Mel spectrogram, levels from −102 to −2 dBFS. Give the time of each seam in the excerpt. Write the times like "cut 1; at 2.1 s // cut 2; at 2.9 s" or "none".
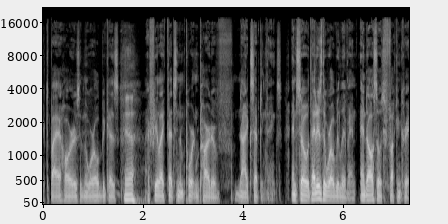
cut 1; at 4.9 s

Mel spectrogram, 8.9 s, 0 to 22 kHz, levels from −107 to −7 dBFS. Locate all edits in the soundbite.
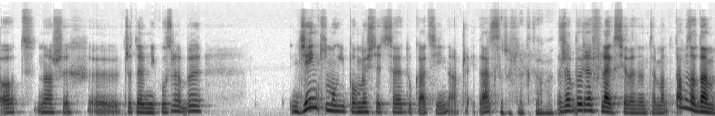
cut 1; at 2.1 s // cut 2; at 4.1 s // cut 3; at 7.3 s

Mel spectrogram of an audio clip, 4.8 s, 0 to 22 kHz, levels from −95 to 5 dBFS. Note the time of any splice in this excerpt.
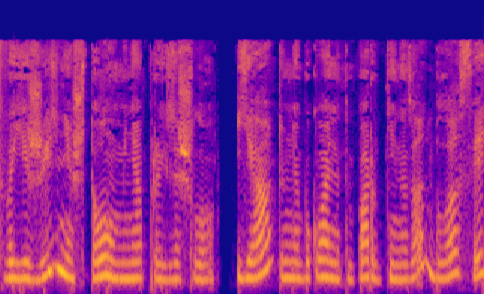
cut 1; at 2.8 s

